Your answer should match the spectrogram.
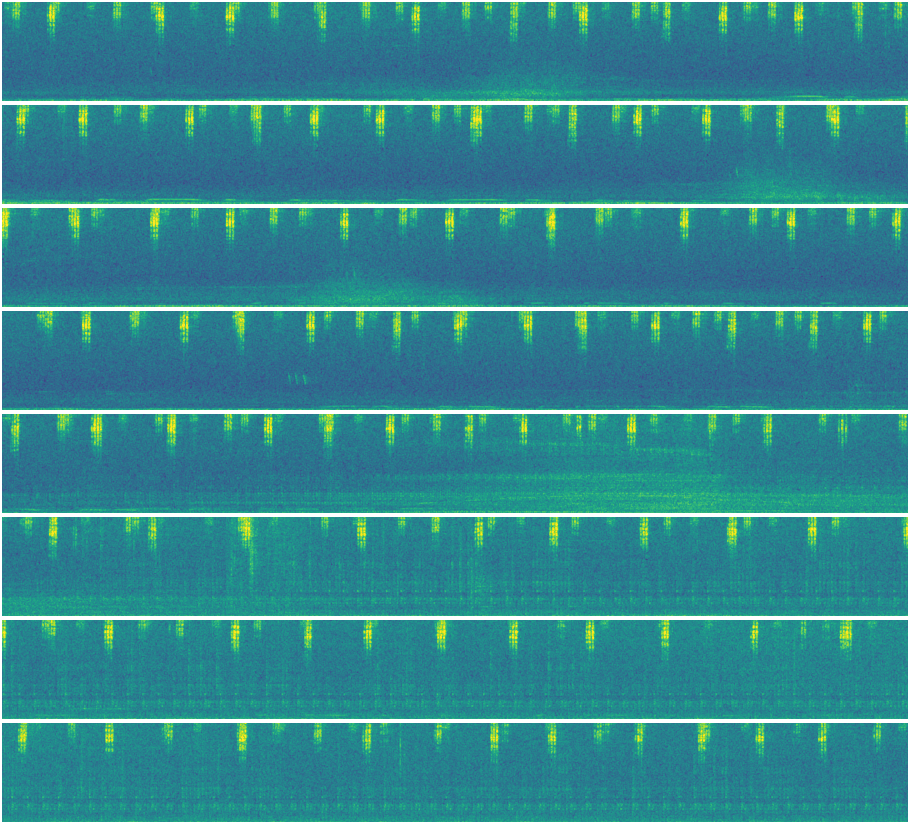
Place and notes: Colchester, Colchester, Essex, UK - Crickets in the Bushes
Sounds of crickets, cars, this was made on route to a site of interest I wanted to record.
